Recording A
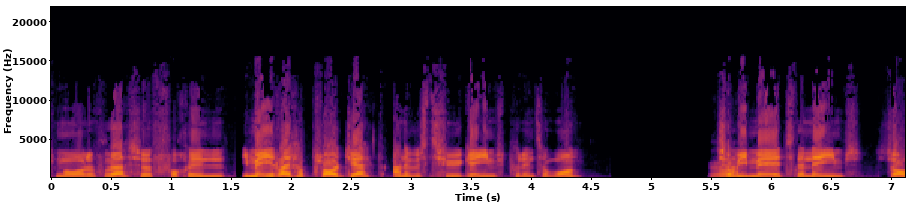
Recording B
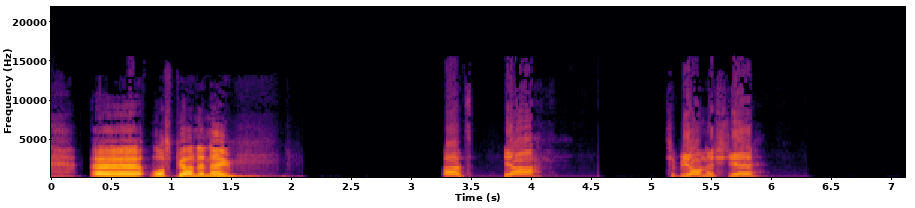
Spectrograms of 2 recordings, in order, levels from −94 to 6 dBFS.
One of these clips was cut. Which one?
A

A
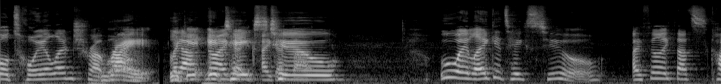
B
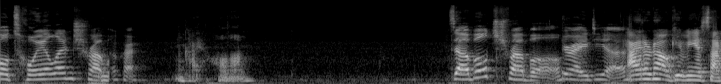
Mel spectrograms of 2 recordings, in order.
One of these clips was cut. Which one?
B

